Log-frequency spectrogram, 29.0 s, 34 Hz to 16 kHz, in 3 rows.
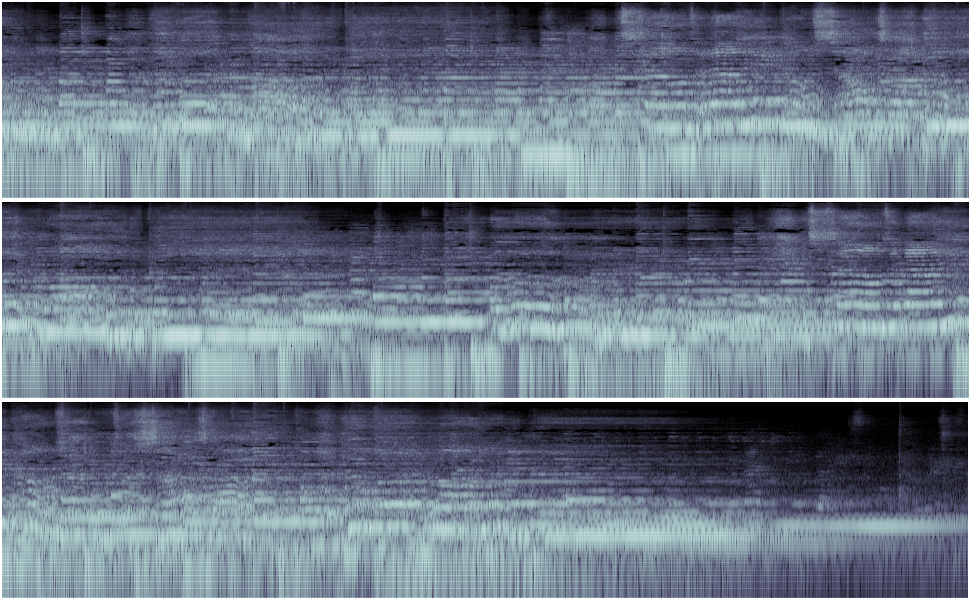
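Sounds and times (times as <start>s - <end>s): voices singing with instruments: 0.0s - 26.8s.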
